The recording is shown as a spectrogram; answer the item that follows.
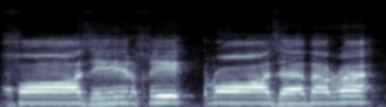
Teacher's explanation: خا اور را دونوں موٹے الفاظ ہیں، موٹا کر کے پڑھیں گے، ریڈ کلر میں ہے، اور را پر جب بھی زبر او پیش ہو را کو موٹا کر کے پڑھیں گے۔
